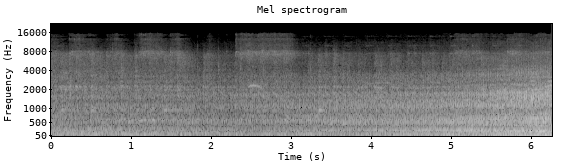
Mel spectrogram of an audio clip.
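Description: Volkswagen Golf convertible driving up the road and approaching, its engine and tyre noise growing steadily louder until it is close by near the end.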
